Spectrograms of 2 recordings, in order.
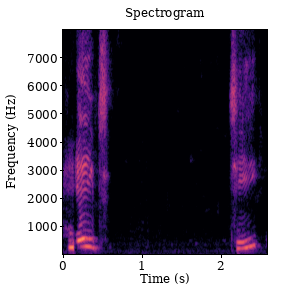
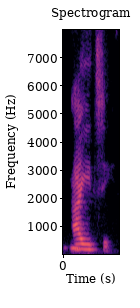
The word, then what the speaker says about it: Haiti: It is not hate T, it is I-E-T. Haiti.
